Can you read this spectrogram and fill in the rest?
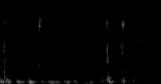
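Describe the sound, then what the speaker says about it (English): Keys on a computer keyboard clatter in an irregular quick burst of taps while a comment is typed, soft and close with no talking. "And then I just type in my comment"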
